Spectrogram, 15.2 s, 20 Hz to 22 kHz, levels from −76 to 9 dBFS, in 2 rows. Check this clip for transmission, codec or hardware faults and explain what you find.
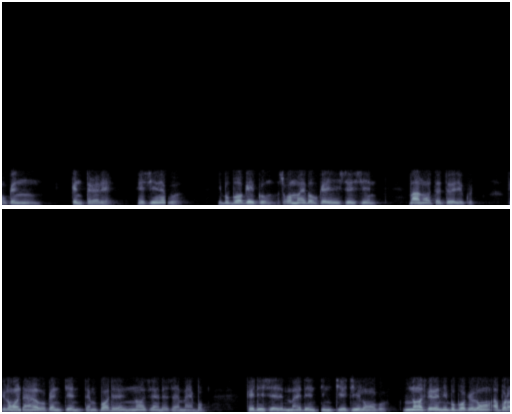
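The speech carries three kinds of fault: narrowband headset coding throughout, three short dropouts, and one pop.

Bluetooth CVSD headset codec, throughout: the speech is boxed into a telephone band of roughly 200 Hz to 3.5 kHz, with a fine granular hiss underneath, scratchy s sounds and roughness on loud peaks. That fits a 64 kbps CVSD link, which sends one up-or-down bit per sample with an adapting step. Loud high-frequency energy outruns the step, and nothing above the line band survives.

Unconcealed Bluetooth headset packet loss, at 2.44 to 2.50 s, 7.90 to 7.93 s and 12.36 to 12.42 s: the speech drops into abrupt holes of about 41 ms, 23 ms and 30 ms, with hard edges, and the sound returns slightly quieter each time. The gaps point to around ten, then around seven and seven, short headset voice packets going missing. 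Nothing was patched in to cover them, so silence or an idle pattern fills each gap.

Loud pop, at 6.13 to 6.15 s: a single sharp pop sits about 5 dB above the speech, which continues underneath it. The likely cause is a brief voltage step or spike, from a connector, switch, static or driver glitch, added into the signal chain and shaped by the circuitry after it.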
